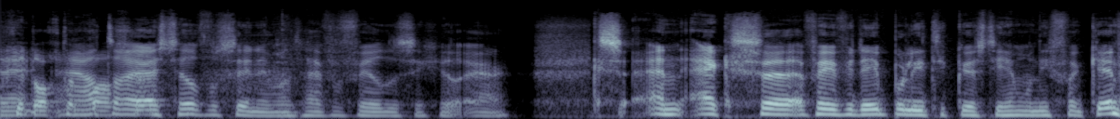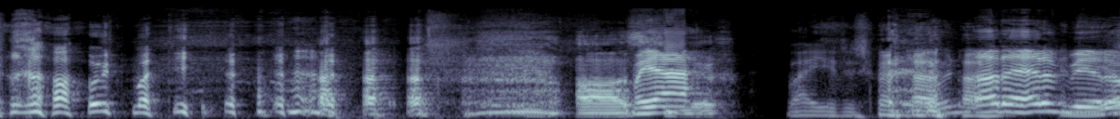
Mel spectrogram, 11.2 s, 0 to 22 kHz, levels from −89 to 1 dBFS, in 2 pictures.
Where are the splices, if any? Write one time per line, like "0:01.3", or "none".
0:02.9
0:09.4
